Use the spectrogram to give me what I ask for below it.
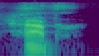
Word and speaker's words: Havre: With that out in Baker, Montana, and Havre. Okay. So, and you spell that or sound that like you can have her.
